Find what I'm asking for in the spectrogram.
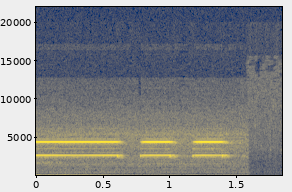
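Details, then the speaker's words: Cisco PIX 520 firewall (Intel motherboard, Pentium II) booting: three identical two-tone beeps about half a second each, repeated, then silence; a boot loop of unknown cause. "round two no floppy turned it on does the same alarming beeps when it starts up"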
